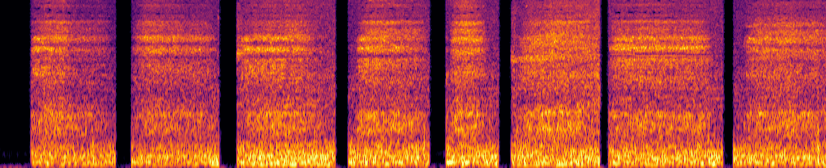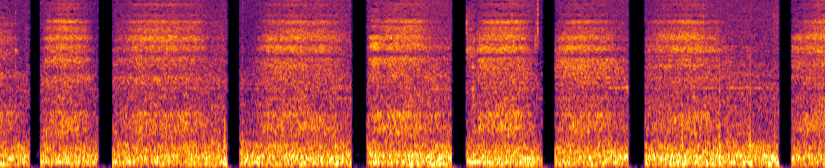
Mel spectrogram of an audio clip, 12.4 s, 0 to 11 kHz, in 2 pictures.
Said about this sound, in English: So we thought it'd be a good idea to compile all of those sniffs. Okay. And basically 20 times, 20 sniffs in 15 seconds is how we managed to put all this together.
